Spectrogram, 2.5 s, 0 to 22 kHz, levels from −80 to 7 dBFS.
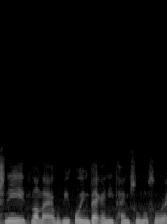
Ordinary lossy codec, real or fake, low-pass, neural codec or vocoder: none; real; none; none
